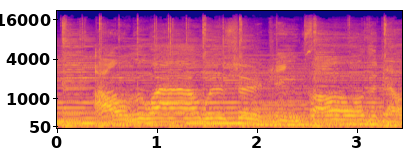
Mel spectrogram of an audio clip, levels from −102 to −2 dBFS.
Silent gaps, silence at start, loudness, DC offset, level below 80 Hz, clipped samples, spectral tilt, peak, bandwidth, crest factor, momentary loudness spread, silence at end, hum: none; 0 s; -14 LUFS; under 0.1%; -36 dBFS; under 0.1%; -5.5 dB/octave; 0 dBFS; 18.5 kHz; 14 dB; 2 LU; 0 s; none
